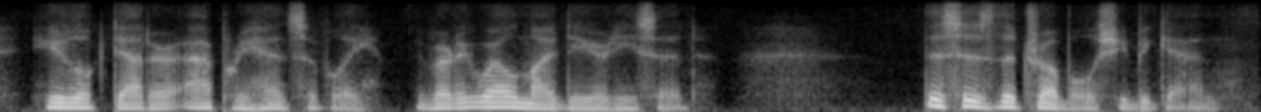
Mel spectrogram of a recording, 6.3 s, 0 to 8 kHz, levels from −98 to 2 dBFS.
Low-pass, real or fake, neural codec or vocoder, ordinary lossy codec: 7.2 kHz; fake; codec, 16 kHz, 0.3 kbps, FocalCodec; Opus, 24 kbps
